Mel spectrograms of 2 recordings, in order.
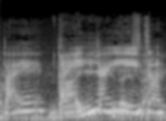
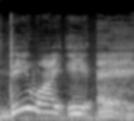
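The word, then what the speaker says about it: Dyea: Dye. It's D-Y-E-A. So Dye. I never knew how to pronounce it. I'm taking Steve Height's pronunciation.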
